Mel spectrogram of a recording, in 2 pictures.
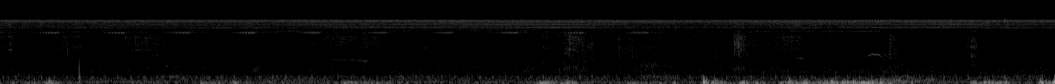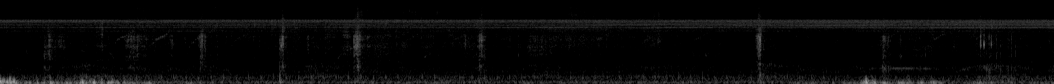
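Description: A wooden stick scrapes and thuds into damp soil.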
